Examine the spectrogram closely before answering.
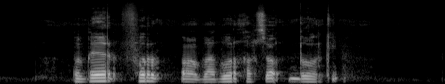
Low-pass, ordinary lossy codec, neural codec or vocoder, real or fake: none; none; codec, 44.1 kHz, 3.4 kbps, Pupu-Codec; fake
